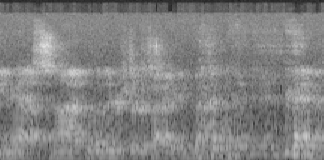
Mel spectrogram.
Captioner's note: laughs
